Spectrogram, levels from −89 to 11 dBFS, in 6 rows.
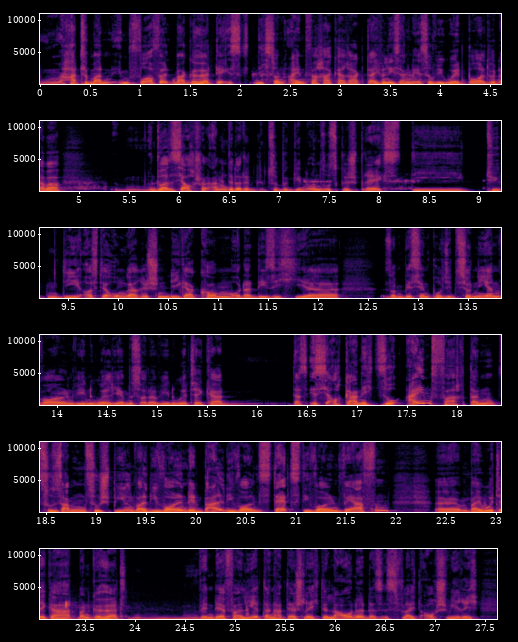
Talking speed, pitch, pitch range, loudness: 220 wpm, 150 Hz, 140-165 Hz, -28 LUFS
